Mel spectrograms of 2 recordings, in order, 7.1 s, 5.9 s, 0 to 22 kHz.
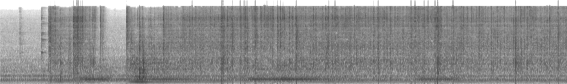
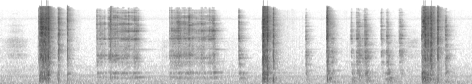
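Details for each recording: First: Lincoln Tombstone 225 AC buzz box stick welder cranked to 115 amps: a crisp, steady crackle and sizzle over a constant low mains hum, with no sputtering. It lays a normal, healthy arc. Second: Vintage Lincoln Tombstone 225 AC buzz box stick welder, before repair and turned up to 225: short broken crackles with silent gaps. The arc fails to strike or hold, and output feels like about 120 volts, half what it should be.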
